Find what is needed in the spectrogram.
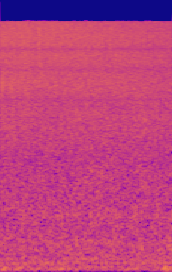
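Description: Steady rushing and splashing of a small waterfall running down a rock face into a shallow pool.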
